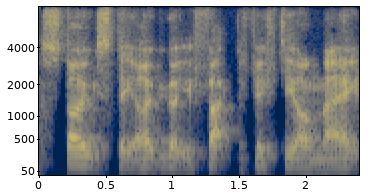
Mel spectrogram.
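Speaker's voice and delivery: ordinary talk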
